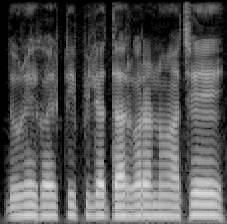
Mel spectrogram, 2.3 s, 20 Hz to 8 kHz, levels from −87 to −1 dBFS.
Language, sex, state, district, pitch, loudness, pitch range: Bengali, male, West Bengal, Cooch Behar, 135 Hz, -18 LUFS, 130-140 Hz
